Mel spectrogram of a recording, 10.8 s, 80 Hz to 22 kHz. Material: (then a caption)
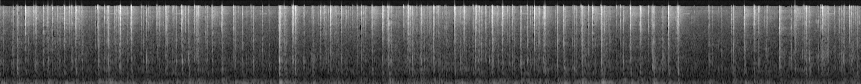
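Plastic. Both hands type continuously with their fingertips on a small black netbook's plastic chiclet keys. The result is a rapid, steady stream of short, bright clicks and taps over a faint low hum, easing briefly near the 9-second mark before picking back up.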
